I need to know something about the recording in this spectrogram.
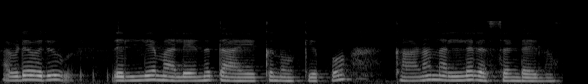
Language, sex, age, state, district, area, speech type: Malayalam, female, 30-45, Kerala, Malappuram, rural, spontaneous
